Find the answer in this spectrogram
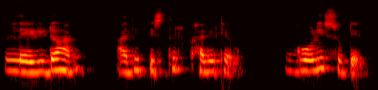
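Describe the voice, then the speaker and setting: A woman's voice: mid-range voice, little pitch movement, measured pace, warm tone, natural voice. A woman voicing a short-tempered young businessman husband in a storybook reading, curt and irritated, mixing in English phrases.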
